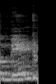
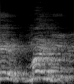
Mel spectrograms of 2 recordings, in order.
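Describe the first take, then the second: First: मेंट with a clear E, as in "men"; wrong E vowel. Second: मंट with "uh" for the E; schwa in MENT. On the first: Teacher tests pupils with wrong form, मेंट with E. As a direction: say मेंट with an open E. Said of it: "क्या आप इसको मेंट बोलोगे". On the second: Answer to teacher's question, मंट with short "uh". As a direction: say मंट like "munt". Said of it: "क्या बोलोगे?". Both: Shown as a demonstration.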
